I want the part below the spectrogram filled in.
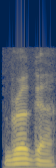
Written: Brugge

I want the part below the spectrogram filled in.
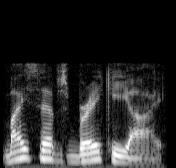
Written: biceps brachii

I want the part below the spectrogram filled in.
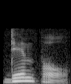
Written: dimple

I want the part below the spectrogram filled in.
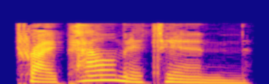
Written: tripalmitin

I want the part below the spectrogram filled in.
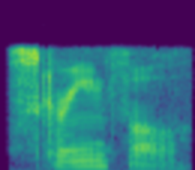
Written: screenful

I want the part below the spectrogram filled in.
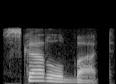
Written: scuttlebutt

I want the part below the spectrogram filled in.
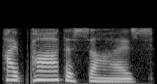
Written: hypothesize

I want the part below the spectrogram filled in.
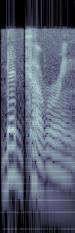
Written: bedcovering

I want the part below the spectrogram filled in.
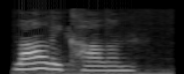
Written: Lally column

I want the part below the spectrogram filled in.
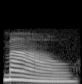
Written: mow

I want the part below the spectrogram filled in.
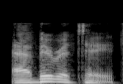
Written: abirritative

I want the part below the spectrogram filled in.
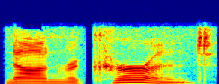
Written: nonrecurrent

